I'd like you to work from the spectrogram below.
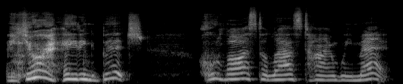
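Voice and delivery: put-on loud drunken jeer; sloppy drunk taunt; slurred insult. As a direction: spit the insult at her, slurring. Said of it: "muttered another slurred expletive".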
